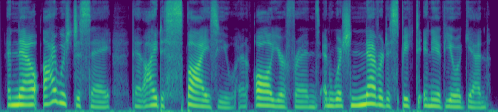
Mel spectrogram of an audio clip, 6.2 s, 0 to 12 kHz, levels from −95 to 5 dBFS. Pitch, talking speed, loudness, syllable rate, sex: 195 Hz, 230 wpm, -17 LUFS, 5.3 syllables/s, female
